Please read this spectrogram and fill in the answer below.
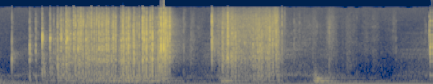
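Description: A tarot deck being shuffled by hand: a fast run of card-on-card clicking lasting about a second and a half, then a second shorter run about two seconds in, before the shuffling quietens.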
